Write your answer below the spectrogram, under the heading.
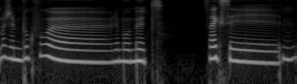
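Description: The recording is very clean, with a silent background. A woman speaks at a medium pitch with fairly even intonation. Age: 30s. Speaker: queer association volunteer. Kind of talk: radio panel discussion.

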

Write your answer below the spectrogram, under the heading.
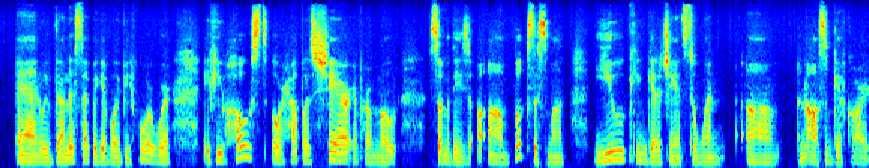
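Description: A woman with an American accent, very deep and low in pitch, at a moderate pace with ordinary pitch variation, on a very clean, dry, close recording with a silent background and no echo. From Texas. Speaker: podcast host. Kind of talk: casual chat. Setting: recording on the road. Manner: relaxed, chatty.

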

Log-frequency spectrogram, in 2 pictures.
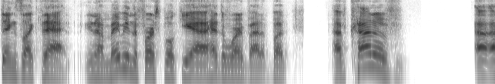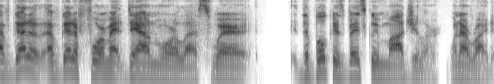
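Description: In an ordinary speaking voice, a man talks at a moderate pace with fairly high pitch and ordinary pitch variation. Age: 30s. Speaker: horror author and podcaster. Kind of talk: casual interview chat.

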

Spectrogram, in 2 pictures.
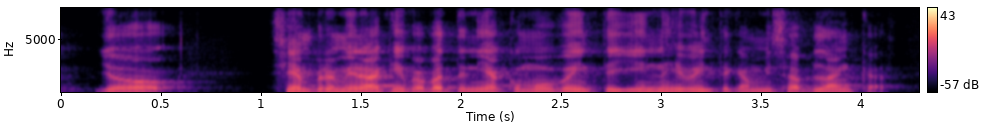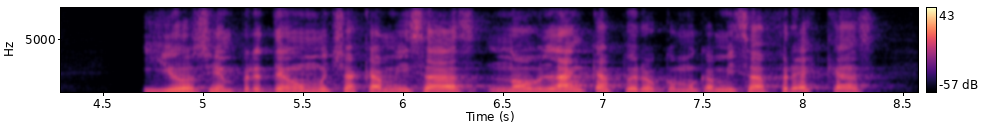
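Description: A man's high-pitched voice at a moderate pace with ordinary pitch variation, on a very clean recording with a silent background. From Honduras, La Paz and Comayagua. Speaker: telecom engineer and entrepreneur. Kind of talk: interview.

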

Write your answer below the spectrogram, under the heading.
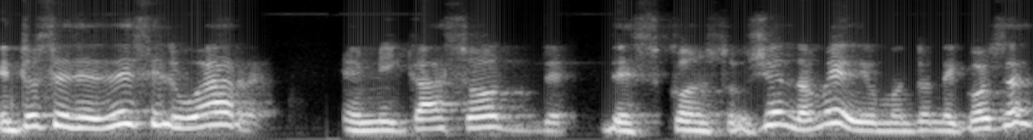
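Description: A man at a moderate pace with lively intonation. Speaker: podcast co-host, father. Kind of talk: casual conversation. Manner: halting, many repetitions and fillers.

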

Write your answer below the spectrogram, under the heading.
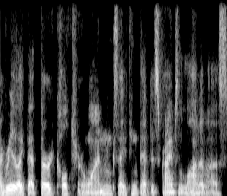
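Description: A man's plain, everyday voice with an American accent, medium in pitch and lively in intonation, dry and close with no echo against a quiet background. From US South. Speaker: podcast host, therapist. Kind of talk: casual chat.

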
